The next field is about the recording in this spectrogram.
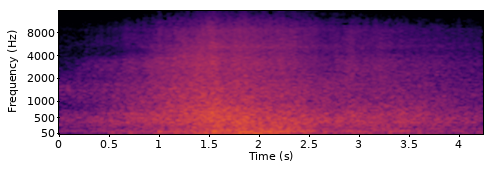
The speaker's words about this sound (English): The sand under your feet feels soft and wonderful, and the waves are quite small today.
